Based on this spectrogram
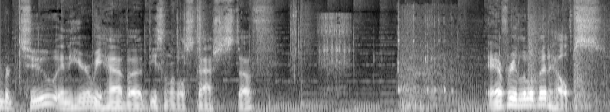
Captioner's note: Jackie revs again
